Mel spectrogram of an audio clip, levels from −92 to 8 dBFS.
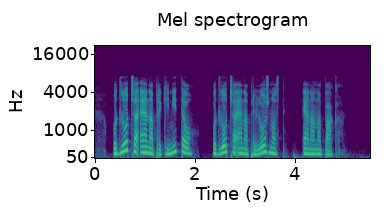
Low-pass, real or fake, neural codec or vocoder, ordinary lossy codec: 7.2 kHz; fake; codec, 16 kHz, 16 kbps, FunCodec, trained on Chinese and English, 50 frames a second; none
